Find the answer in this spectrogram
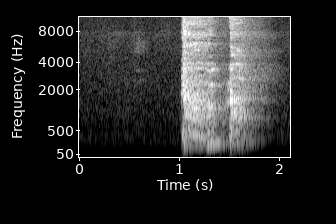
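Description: A person coughing twice in quick succession, about a second in, the second cough half a second after the first.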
